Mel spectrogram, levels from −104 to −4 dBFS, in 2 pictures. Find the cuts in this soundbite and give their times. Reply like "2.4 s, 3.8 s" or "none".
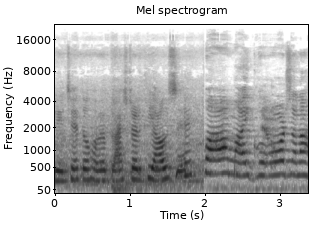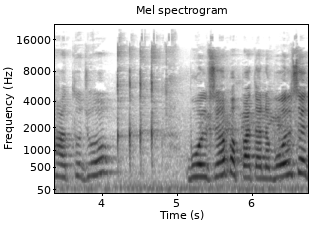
1.9 s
